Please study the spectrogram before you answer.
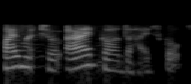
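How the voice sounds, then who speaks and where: A woman filmmaker speaking earnestly and haltingly, unscripted, on a panel call. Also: medium pitch. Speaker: documentary filmmaker. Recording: muffled narrow-band conference call line.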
